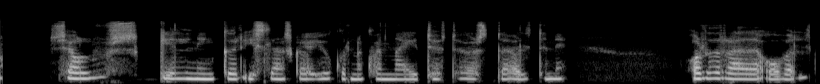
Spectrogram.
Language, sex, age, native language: Icelandic, female, 11, Icelandic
